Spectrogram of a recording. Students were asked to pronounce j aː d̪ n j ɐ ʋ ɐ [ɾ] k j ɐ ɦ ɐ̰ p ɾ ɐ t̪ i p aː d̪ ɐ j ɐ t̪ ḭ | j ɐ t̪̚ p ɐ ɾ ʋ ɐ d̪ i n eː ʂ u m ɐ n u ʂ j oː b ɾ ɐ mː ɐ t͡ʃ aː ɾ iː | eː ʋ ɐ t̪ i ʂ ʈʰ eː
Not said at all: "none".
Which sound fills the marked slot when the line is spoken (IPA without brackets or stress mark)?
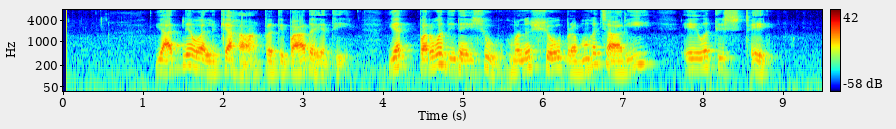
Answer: l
